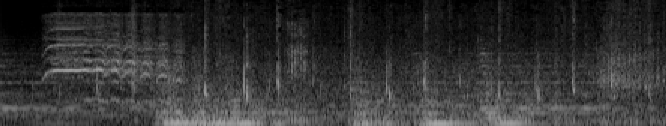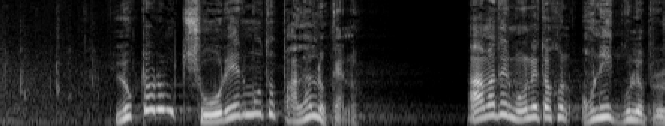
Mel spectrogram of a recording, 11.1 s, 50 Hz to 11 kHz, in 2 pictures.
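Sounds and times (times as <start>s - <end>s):
horse whinnying: 0.4s - 2.8s, 4.8s - 5.8s
horse-drawn carriage hooves clip-clopping: 1.1s - 7.2s
speech: 6.5s - 8.6s, 9.5s - 11.0s.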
